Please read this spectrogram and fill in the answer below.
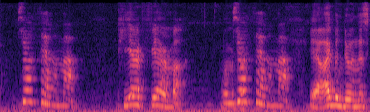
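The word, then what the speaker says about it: Pierre Fermat: closely you'll hear the computer pronounce his name as Pierre ma yeah I've been doing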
